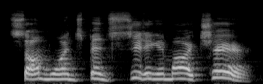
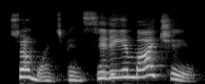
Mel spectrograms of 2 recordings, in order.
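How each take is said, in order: First: It is said in a big, deep voice. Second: It is said in a medium-pitched voice.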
